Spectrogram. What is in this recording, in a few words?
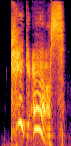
nice job, teengirl; voice; source engine; left 4 dead 2; survivor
